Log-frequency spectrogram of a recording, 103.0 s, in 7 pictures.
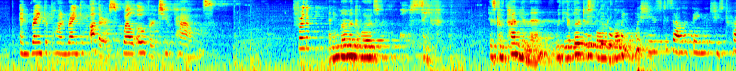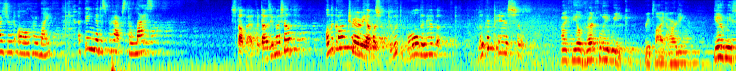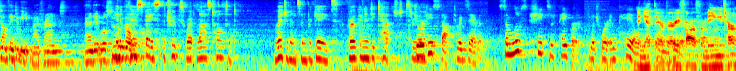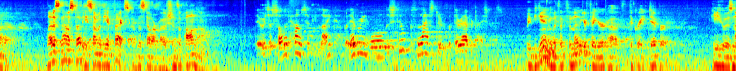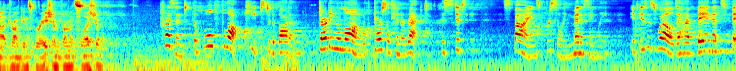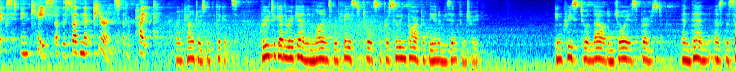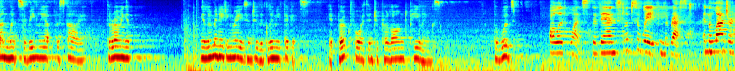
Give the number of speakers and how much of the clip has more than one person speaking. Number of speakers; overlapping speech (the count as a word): eight, about 3%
